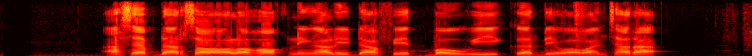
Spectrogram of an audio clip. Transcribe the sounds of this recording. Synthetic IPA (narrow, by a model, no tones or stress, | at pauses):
ʔa̰sɛp̚darsɔːlɔɦɔk̚niŋalidafit̪̚bɔwikɨrdɛwawaɲt͡ʃaɾa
